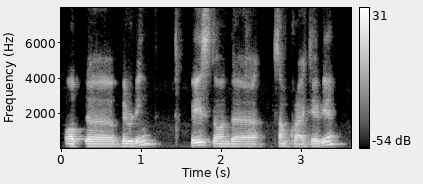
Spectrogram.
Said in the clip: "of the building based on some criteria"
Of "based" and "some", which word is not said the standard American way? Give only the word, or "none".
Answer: none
